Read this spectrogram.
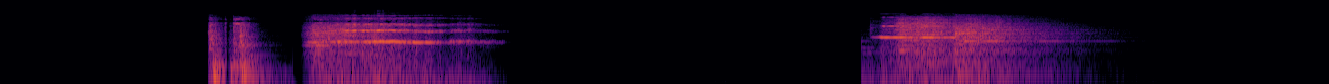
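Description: A heavy metal gate creaks and clanks open.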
